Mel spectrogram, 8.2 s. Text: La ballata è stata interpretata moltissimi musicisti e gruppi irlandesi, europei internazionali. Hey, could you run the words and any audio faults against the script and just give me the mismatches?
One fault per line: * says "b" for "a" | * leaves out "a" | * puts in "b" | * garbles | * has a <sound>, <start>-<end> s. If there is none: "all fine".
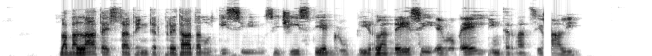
* has a dropout, 6.8-6.9 s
